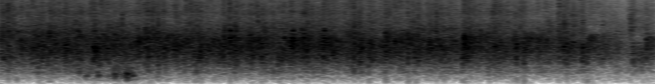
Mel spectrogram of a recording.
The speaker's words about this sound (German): Herzlich willkommen, Andres. Applaus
